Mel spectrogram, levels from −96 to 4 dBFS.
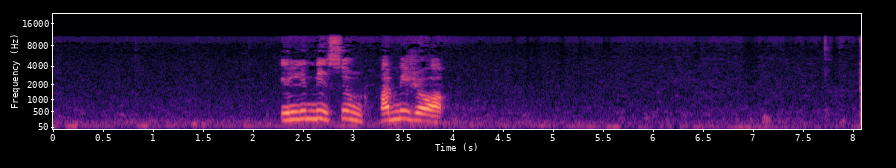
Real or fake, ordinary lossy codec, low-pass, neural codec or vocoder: real; Opus, 64 kbps; 10.8 kHz; none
